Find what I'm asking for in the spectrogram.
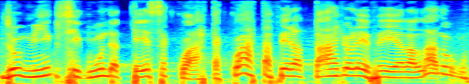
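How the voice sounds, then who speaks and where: A man's high voice comes through noticeable background noise at a fairly slow pace. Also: lively intonation. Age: 60s. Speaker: lay preacher. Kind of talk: sermon. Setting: church.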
